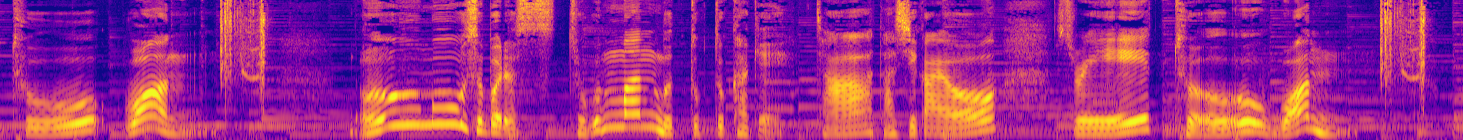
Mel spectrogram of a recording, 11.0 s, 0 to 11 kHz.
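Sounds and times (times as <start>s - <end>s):
speech: 0.2s - 1.7s, 2.6s - 10.2s
camera shutter clicking: 1.6s - 2.1s, 10.4s - 10.8s.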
